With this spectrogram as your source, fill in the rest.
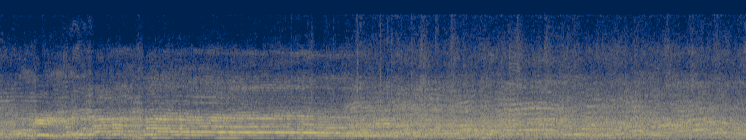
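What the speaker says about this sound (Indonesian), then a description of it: "Oke, tepuk tangan." Audience applause fills a hall at an Isra Mi'raj religious gathering at an Indonesian madrasah, a dense steady patter running throughout with many young voices shouting and cheering over it.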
